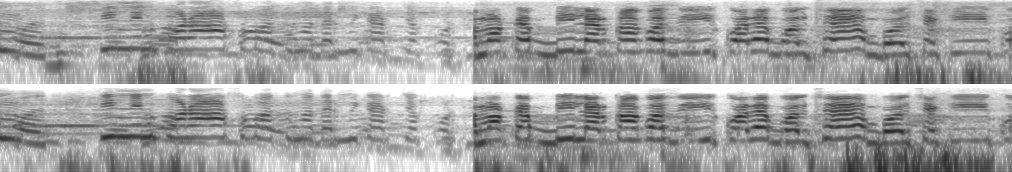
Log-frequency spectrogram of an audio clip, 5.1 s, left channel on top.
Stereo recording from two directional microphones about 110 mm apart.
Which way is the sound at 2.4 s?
40° right (ahead or behind).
